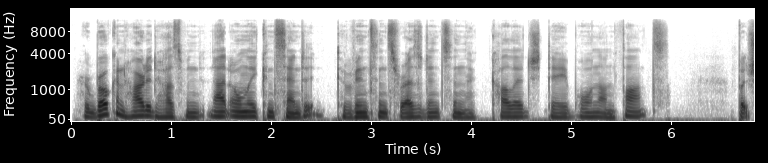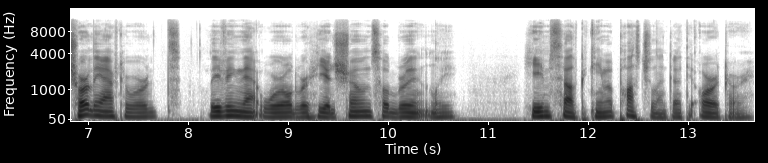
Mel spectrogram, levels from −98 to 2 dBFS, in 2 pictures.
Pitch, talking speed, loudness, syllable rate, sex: 100 Hz, 160 wpm, -20 LUFS, 5.7 syllables/s, male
